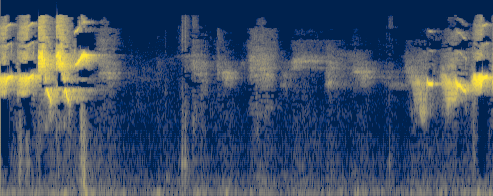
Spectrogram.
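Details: Captive double-collared seedeater, a registered bird kept as a singer and song tutor for a breeding stock, gives a fast twittering phrase of high buzzy notes and trills for about a second. After a long silence the next phrase begins.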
